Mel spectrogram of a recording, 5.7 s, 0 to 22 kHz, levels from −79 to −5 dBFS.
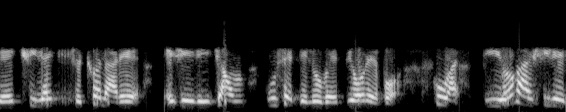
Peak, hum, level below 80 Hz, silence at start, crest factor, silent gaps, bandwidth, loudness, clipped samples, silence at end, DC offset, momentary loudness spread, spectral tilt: -6 dBFS; none; -84 dBFS; 0 s; 14 dB; none; 4.3 kHz; -20 LUFS; under 0.1%; 0 s; under 0.1%; 9 LU; -3 dB/octave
